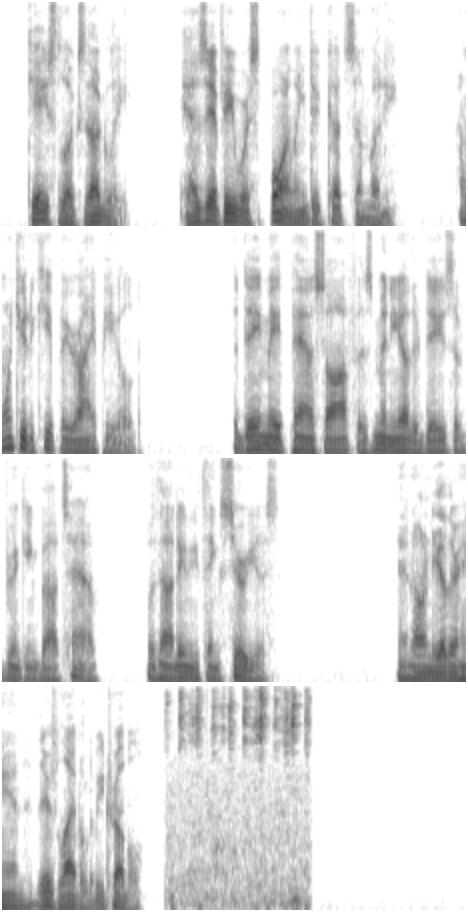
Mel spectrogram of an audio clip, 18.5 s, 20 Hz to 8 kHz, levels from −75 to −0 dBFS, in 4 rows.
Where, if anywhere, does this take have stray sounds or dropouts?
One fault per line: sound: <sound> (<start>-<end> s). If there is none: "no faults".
sound: laugh (15.6-17.0 s)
